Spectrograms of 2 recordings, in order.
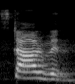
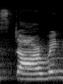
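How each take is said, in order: First: The final g sound is dropped. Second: The final g sound is pronounced fully. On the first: "like starvin" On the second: "you are going to say this starving"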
